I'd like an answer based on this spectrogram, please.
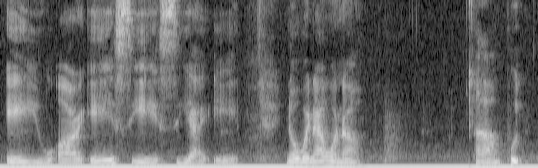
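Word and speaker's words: Aura Cacia: And the brand that I use for that is, I'm not sure if I'm going to pronounce it right. It's called Auracacia. It's pronounced that way, and it's spelled Auracacia.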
